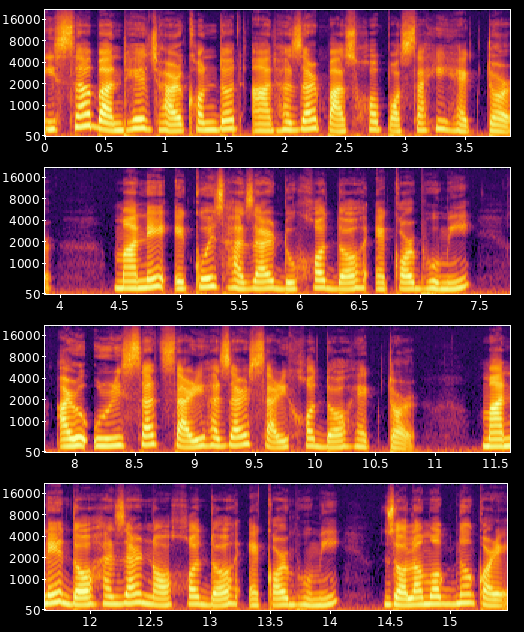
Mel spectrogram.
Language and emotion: Assamese, neutral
